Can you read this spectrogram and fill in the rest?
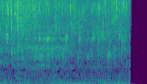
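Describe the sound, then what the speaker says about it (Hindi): Cold water is poured over drained boiled rice for Hyderabadi chicken biryani, a close, continuous splashing rush that stops abruptly into silence. "इसके ऊपर ठंडा पानी पूरा डाल दें"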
